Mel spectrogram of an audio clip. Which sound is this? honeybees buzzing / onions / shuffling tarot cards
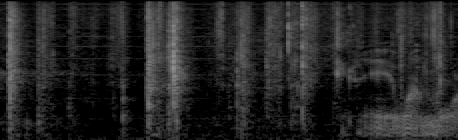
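shuffling tarot cards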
